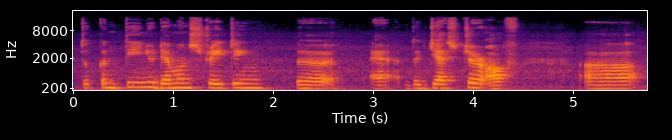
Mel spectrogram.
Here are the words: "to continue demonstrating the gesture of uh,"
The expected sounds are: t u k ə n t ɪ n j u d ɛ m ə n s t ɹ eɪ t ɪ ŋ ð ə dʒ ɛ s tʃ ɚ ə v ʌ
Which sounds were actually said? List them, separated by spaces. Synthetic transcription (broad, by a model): t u k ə n t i n j u d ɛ m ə n s t ɹ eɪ t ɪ ŋ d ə dʒ ɛ s tʃ ɚ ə f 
